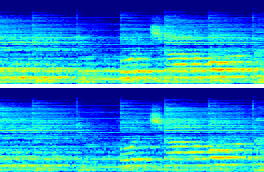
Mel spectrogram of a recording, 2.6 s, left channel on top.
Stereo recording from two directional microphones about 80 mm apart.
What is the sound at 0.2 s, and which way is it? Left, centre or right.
Music, left.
